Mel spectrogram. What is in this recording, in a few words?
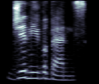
"Geneva bands", Indian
